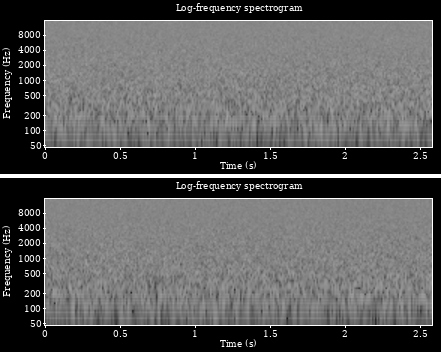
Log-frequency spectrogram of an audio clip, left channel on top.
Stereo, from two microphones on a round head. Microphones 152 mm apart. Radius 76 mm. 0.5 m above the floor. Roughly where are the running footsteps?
No running footsteps in this recording.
